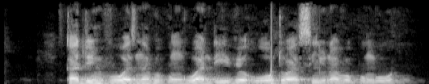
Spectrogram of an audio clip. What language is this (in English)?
Swahili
